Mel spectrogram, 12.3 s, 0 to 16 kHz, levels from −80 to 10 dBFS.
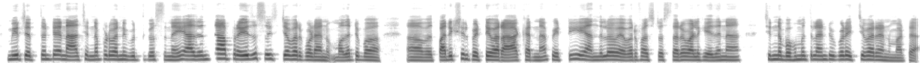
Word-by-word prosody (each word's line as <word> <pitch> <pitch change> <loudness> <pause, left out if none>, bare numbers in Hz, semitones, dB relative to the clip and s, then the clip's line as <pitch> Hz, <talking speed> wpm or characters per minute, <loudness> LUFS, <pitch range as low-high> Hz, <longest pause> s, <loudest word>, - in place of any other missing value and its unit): మీరు 240 -1 +3
చెప్తుంటే 240 +3 0
నా 205 - +6 0.2
చిన్నప్పుడువన్నీ 225 0 -1
గుర్తుకొస్తున్నాయి. 210 0 -3
అదంతా 225 +5 +2 0.2
ప్రైజెస్ 250 +3 +3
ఇచ్చేవారు 235 -3 +1
కూడాను. 190 -3 0
మొదటి 190 +4 -2
బా 190 - +2 0.6
ఆహ్, 180 -1 -1 0.2
పరీక్షలు 215 +7 0
పెట్టేవారు 200 -3 +3
ఆఖరిన 185 0 -2 0.2
పెట్టి 200 +6 -4 0.2
అందులో 200 +3 0 0.2
ఎవరు 190 +2 -3
ఫస్టొస్తారో 195 0 -3
వాళ్ళకి 190 -1 0
ఏదైనా 190 +1 -1 0.5
చిన్న 230 0 0
బహుమతి 220 +2 -1
లాంటివి 220 0 -1
కూడా 225 - +3
ఇచ్చేవారన్నమాట. 195 -7 -2
210 Hz, 125 wpm, -24 LUFS, 190-230 Hz, 0.6 s, నా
